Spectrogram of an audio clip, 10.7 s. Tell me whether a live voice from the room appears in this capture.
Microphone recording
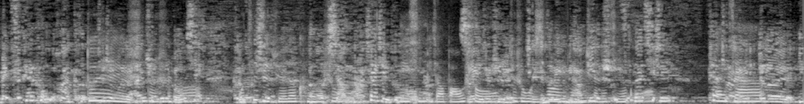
Yes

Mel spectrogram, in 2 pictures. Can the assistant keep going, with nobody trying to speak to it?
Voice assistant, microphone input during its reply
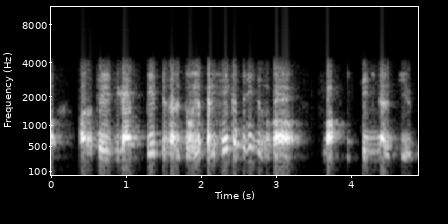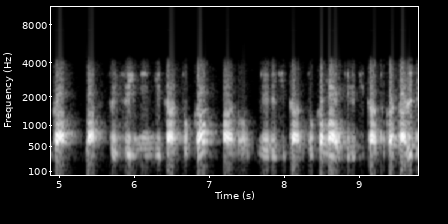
Yes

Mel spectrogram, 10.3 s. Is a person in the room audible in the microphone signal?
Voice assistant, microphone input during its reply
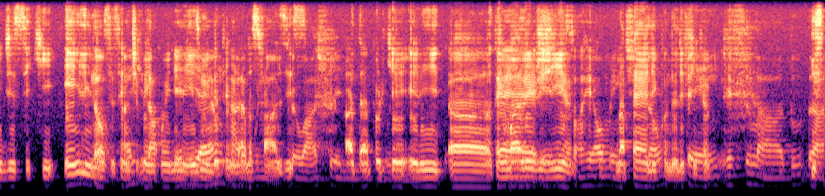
Yes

